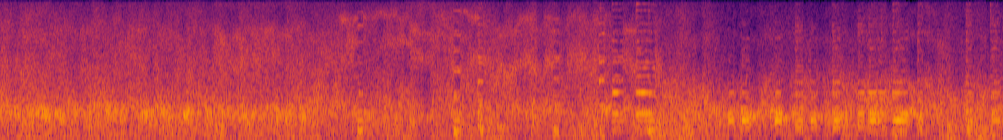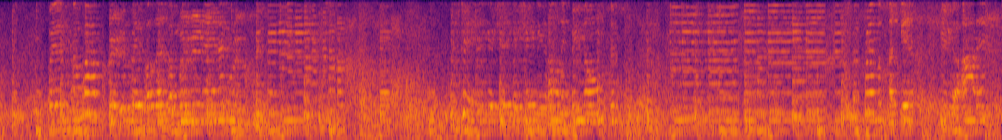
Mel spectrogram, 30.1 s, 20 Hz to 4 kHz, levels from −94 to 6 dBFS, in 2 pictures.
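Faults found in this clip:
Sound chopped by the voice detector from 0 to 16.7 s (about 13.4 s of it swapped out), then at 17.23–17.59, 18.73–19.07, 19.83–21.97, 23.25–25.09, 26.13–26.57 and 27.43–29.27 s. Quieter bits vanish. Likely the sender's VAD gating repeatedly, with the receiver patching in comfort noise.

Sound dropped by the voice detector from 29.83 s to the end, with the last 0.26 s gone to comfort noise. Likely the sender's VAD took the tail for background and stopped sending, and it never retriggered. Top end is capped at 4 kHz throughout, which fits G.711 mu-law.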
